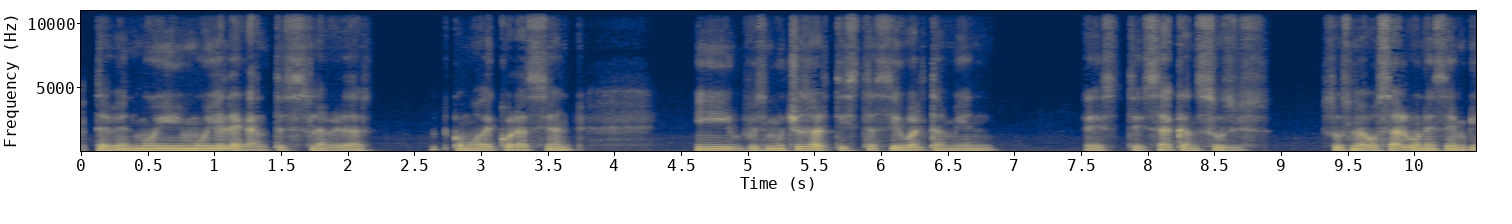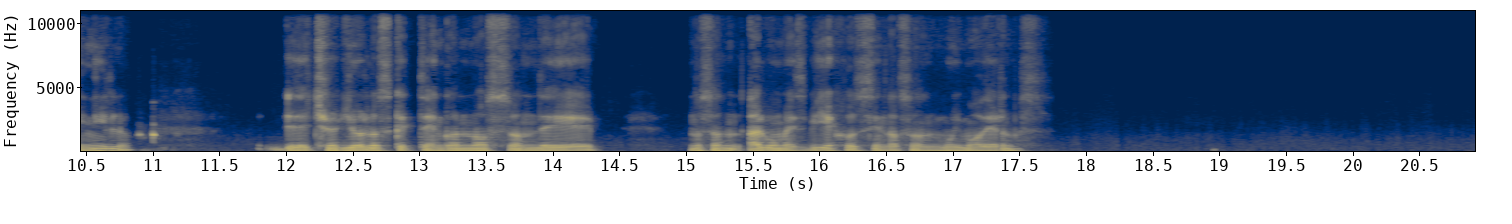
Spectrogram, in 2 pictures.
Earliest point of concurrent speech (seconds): none

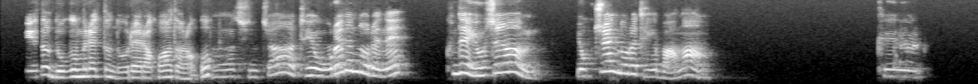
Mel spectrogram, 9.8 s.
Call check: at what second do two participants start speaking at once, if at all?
none

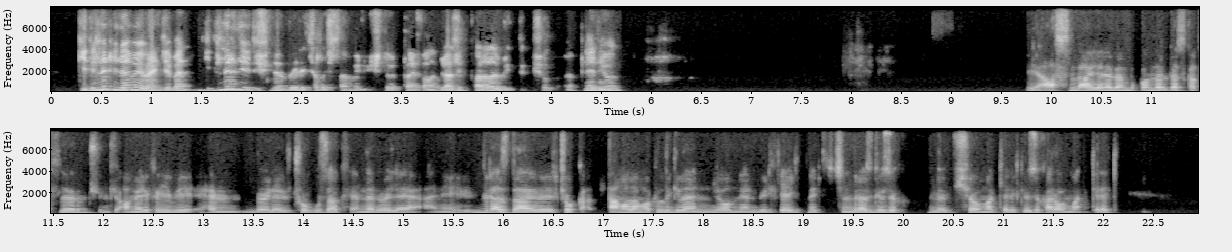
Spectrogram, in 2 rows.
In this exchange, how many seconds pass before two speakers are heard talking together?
none

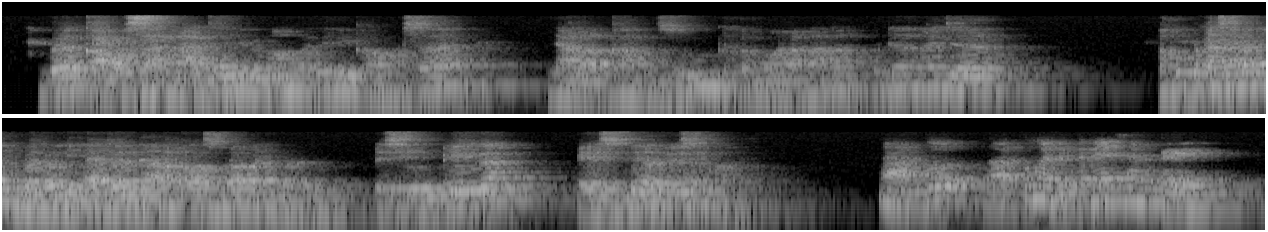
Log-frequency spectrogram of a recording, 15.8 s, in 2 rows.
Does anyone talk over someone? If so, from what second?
none

